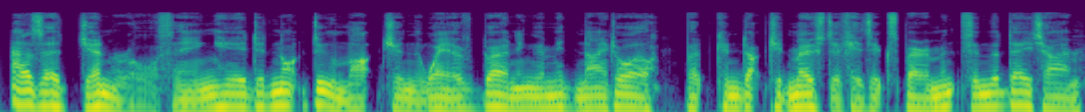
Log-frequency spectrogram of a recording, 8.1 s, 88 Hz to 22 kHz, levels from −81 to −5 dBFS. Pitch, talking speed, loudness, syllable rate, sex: 95 Hz, 190 wpm, -16 LUFS, 4.8 syllables/s, female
